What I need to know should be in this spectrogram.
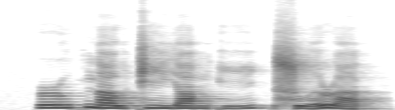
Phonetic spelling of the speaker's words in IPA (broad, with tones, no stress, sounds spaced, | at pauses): ɹ u˦˥ k̚ n a˧ w c i˧ j a˧ m k i˧˥ | s u˨˩˦ ə̯ ɹ a˨˩ k̚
